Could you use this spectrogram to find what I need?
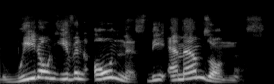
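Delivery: high-pitched retold objection, falling at the end; exasperated protest. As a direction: protest your innocence, pitch jumping up. Protests blame while being screamed at.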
